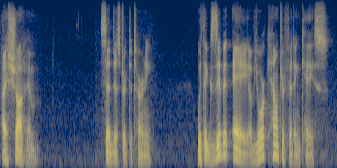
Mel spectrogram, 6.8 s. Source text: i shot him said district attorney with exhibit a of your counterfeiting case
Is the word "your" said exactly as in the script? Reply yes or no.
yes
